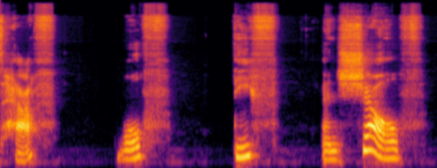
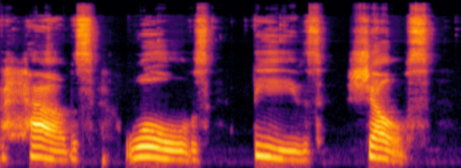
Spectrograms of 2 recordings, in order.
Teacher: the shape of your mouth actually changes so that F sound starts to sound like the letter V so it actually changes it to a ves so you have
